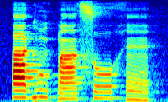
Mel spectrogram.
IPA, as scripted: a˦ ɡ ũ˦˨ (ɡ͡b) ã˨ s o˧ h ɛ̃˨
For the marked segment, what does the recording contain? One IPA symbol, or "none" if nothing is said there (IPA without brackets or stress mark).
k͡p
